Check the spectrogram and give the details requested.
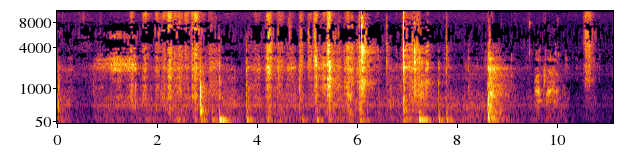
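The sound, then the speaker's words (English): A mango being cut: a run of soft wet scraping and rubbing, punctuated by several sharp knife-on-board taps and clicks spread irregularly over the stretch. “The cutting of the mango, the squeeze of the lime, the sprinkling of the coarse sea salt, the mouth-watering bite into the juicy mango.”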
